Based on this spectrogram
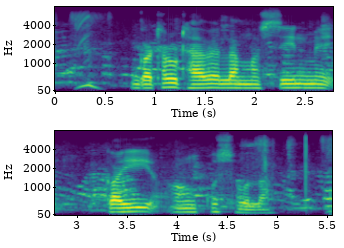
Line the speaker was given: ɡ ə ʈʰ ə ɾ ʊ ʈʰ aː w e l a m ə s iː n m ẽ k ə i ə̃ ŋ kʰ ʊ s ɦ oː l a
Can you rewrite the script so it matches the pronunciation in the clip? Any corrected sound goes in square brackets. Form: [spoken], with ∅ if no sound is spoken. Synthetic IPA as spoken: ɡ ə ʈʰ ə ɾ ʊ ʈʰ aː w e l a m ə s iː n m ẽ k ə i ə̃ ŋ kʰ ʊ s ɦ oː l a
